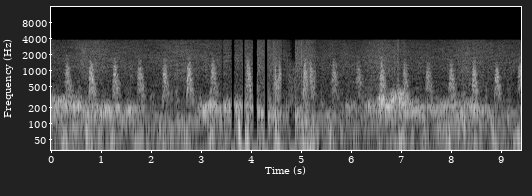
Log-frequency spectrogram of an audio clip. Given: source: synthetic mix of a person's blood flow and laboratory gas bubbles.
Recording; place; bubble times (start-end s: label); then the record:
Doppler ultrasound of blood flow; subclavian vein
4.69-4.95 s: bubbles
From the record:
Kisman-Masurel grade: 111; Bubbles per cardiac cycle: 1 to 2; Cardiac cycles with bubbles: 1 to 10%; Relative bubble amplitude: barely perceptible (0.100 to 0.250); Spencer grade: 1 (occasional bubble signal discernible with the cardiac motion signal, with majority of cardiac periods free of bubbles); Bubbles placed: anywhere in the cardiac cycle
